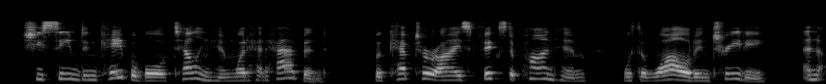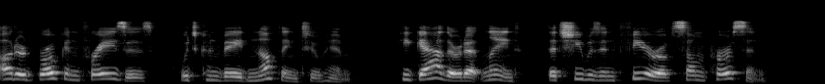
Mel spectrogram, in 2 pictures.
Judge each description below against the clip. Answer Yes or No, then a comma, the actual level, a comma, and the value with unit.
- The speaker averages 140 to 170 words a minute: Yes, average, 150 wpm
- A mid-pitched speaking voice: No, high, 230 Hz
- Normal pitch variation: No, wide, 6.3 semitones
